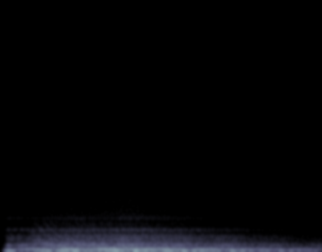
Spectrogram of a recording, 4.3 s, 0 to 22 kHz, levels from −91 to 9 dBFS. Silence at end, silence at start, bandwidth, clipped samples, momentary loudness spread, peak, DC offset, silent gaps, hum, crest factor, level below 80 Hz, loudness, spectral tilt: 0 s; 0.05 s; 3.1 kHz; under 0.1%; 15 LU; -24 dBFS; under 0.1%; none; none; 16 dB; -60 dBFS; -39 LUFS; -10.5 dB/octave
